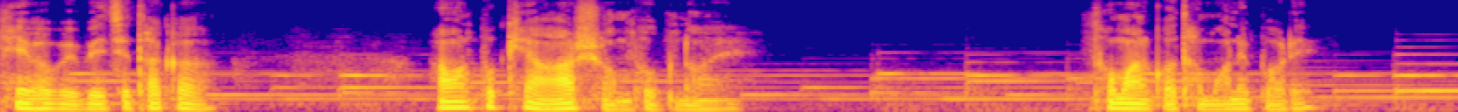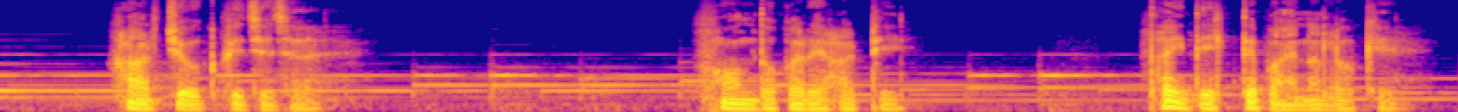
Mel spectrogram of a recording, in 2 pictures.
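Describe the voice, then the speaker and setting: Music plays in the background as a man speaks with a very deep, low pitch. His intonation stays fairly even. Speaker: poet. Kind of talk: poetry reading.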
